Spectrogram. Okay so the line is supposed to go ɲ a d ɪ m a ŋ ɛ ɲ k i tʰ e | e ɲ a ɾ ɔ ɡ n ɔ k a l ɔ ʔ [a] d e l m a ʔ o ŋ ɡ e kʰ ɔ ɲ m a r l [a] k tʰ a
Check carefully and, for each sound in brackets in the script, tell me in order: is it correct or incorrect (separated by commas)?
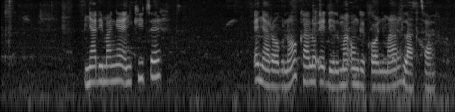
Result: incorrect, correct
